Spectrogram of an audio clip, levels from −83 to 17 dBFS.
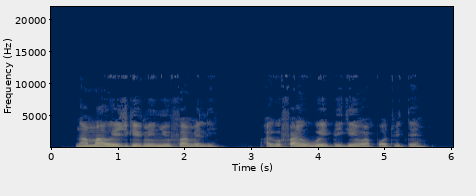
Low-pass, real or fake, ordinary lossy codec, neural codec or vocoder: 14.4 kHz; real; MP3, 48 kbps; none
